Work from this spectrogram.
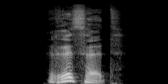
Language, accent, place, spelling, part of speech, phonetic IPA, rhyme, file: German, Germany, Berlin, risset, verb, [ˈʁɪsət], -ɪsət, De-risset.ogg
- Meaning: second-person plural subjunctive II of reißen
